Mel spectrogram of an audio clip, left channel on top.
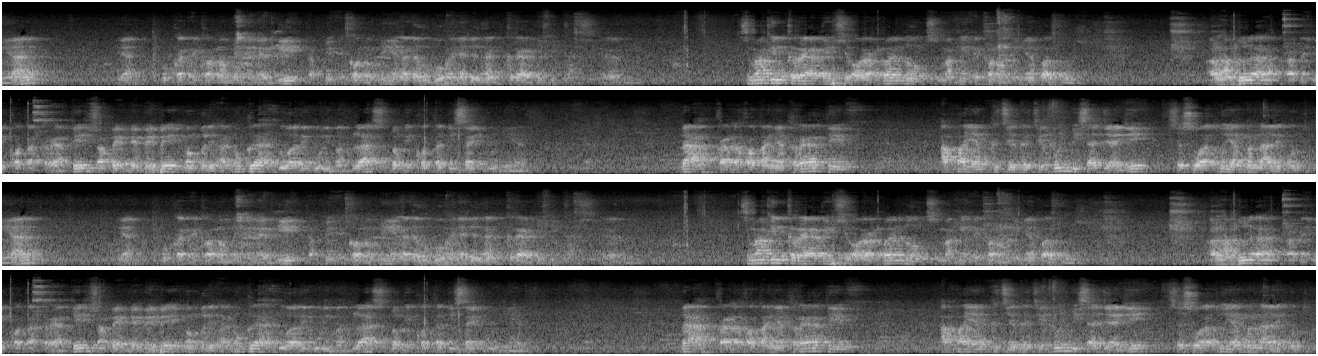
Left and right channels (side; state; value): both; normal; correlation 0.45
